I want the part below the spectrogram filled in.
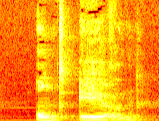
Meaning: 1. to dishonor 2. to rape, to violate sexually
- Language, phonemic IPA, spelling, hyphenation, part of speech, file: Dutch, /ɔntˈeːrə(n)/, onteren, ont‧eren, verb, Nl-onteren.ogg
